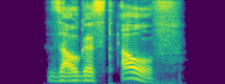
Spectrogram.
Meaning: second-person singular subjunctive I of aufsaugen
- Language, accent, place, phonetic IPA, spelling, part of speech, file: German, Germany, Berlin, [ˌzaʊ̯ɡəst ˈaʊ̯f], saugest auf, verb, De-saugest auf.ogg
